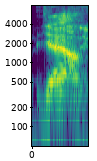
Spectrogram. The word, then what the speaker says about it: Guendouzi: Yeah, Guendouzi.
